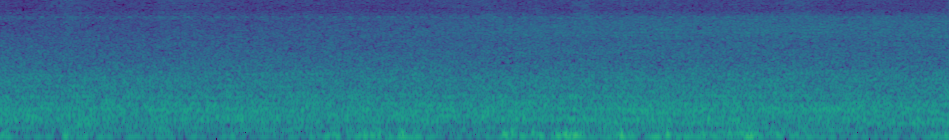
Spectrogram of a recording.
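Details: Vintage Emerson box fan after cleaning and motor oiling, intake mode: steady even whoosh of air, no ticks, rubs or wobble; very smooth, normal running.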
